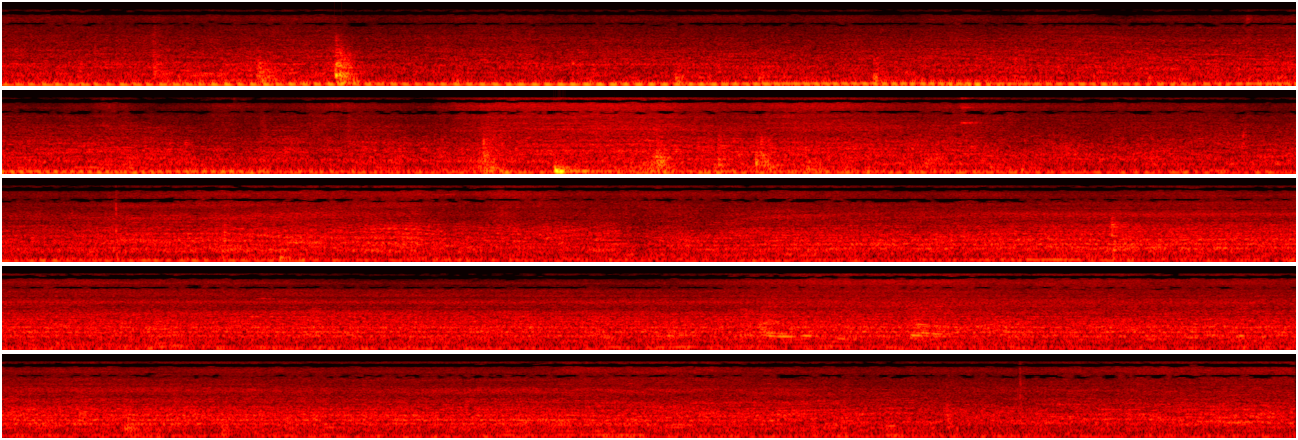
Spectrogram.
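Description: Thermal fogger running steadily with a hissing rush as it blows out a dense fog of diesel, with a few sharp knocks.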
